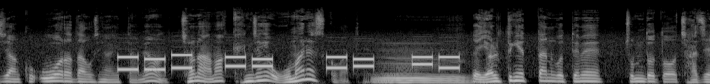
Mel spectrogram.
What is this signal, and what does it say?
DTMF, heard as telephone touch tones, dialled by machine, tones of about 200 ms, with speech in Korean. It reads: 216 87 57 05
